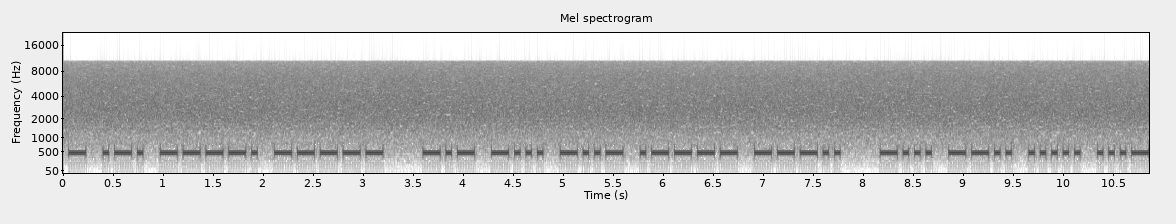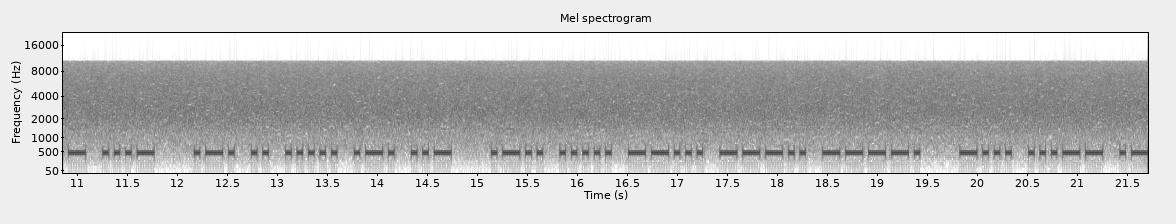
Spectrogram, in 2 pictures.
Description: Morse code, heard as a keyed tone, machine-sent, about 21 wpm, 470 Hz. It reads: … KBX18 BZ53V RI5RU L5789 …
